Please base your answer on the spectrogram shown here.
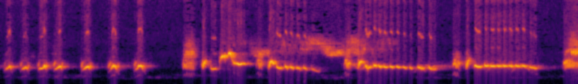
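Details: Spot-throated babbler in a Thai national park giving a varied song of quick runs of short notes and slurred, rising and falling whistles, mostly high-pitched; not very melodious but with a large vocabulary.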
